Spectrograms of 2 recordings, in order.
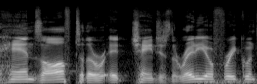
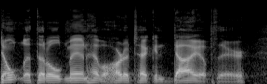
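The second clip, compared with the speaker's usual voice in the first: mock stern, very serious, grave fatherly tone; 3 semitones lower, 3 dB quieter than usual. Retelling a father's warning before a flight: imitating a very serious tone. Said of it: "in a very serious tone".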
